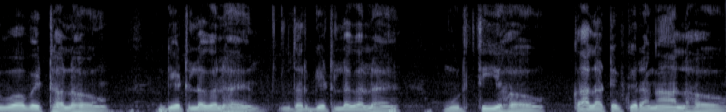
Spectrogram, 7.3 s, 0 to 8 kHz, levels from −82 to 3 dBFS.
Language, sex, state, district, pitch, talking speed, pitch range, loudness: Magahi, male, Bihar, Jamui, 120 Hz, 140 wpm, 115-125 Hz, -26 LUFS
